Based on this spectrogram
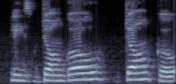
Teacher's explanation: O importante aqui é esquecer o T. Ao invés de falar don't go, mesmo estando correto, don't go, esse T está com som sequinho, oclusivo, porém não há espaço para ele na métrica da música.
